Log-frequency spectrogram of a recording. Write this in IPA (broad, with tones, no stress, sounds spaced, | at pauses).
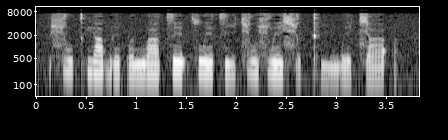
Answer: ɕ u˦ kʰ j a˦ b e˧ p ə˧ n̪ w a˧ t͡s e˦ ʔ t͡s w e˦ t͡s i˧ t͡ɕ u˦ ɕ w e˦ ɕ u˨ t̚ kʰ i˨˩ ŋ w e˨˩ t͡ɕ a˨ ʔ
